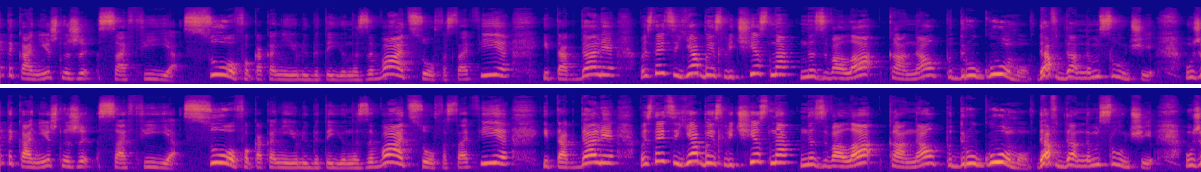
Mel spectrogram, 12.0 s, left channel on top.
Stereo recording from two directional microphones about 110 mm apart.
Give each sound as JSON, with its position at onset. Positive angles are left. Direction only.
{"t": 0.1, "sound": "a woman's voice", "side_deg": -25}
{"t": 5.4, "sound": "a woman's voice", "side_deg": -45}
